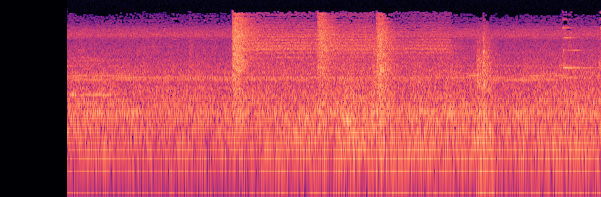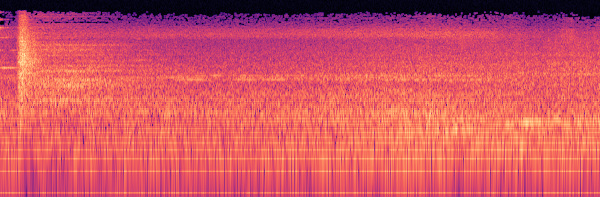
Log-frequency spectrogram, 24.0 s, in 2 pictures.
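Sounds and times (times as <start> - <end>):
train equipment running: 4.6 - 18.7.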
